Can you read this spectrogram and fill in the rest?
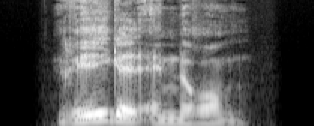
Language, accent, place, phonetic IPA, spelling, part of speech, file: German, Germany, Berlin, [ˈʁeːɡl̩ˌʔɛndəʁʊŋ], Regeländerung, noun, De-Regeländerung.ogg
- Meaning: rule change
